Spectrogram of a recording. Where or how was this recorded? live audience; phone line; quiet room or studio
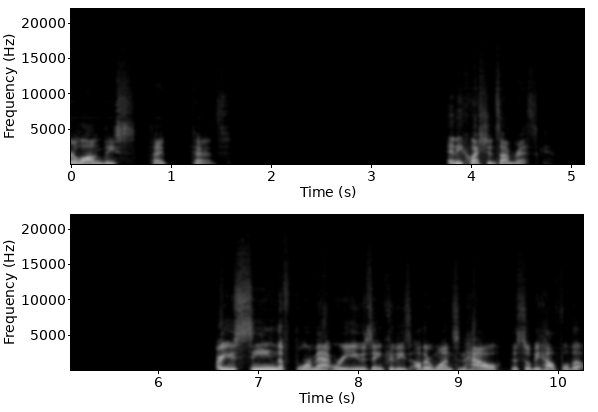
live audience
